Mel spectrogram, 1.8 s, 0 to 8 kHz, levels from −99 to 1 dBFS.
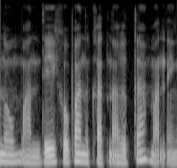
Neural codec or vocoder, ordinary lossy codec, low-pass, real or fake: none; none; 7.2 kHz; real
